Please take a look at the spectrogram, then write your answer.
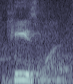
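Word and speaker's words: Keis1: going on with keys that's k-e-i-s-one Keys one is how you say it how do you get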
